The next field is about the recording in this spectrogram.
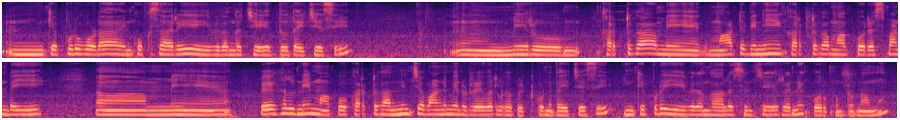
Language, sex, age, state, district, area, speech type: Telugu, female, 60+, Andhra Pradesh, Nellore, rural, spontaneous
